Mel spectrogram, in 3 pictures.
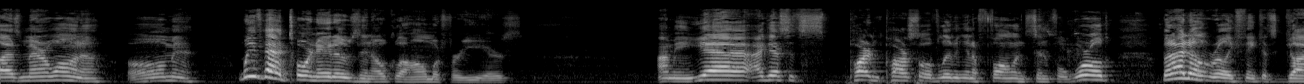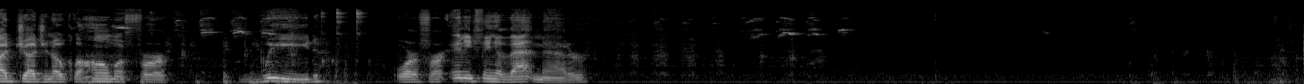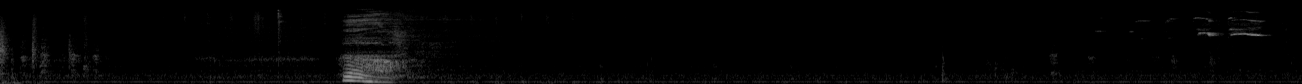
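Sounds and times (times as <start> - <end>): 
speech: 0.0 - 5.2, 6.6 - 16.4, 17.0 - 19.0, 29.5 - 30.1
pet dog whining: 10.4 - 11.0, 14.2 - 16.0, 19.2 - 21.8, 37.0 - 39.0
pet dog panting softly: 19.0 - 21.1, 24.4 - 28.4, 36.3 - 38.0.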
